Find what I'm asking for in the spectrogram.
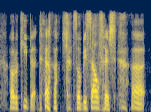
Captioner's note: laughs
